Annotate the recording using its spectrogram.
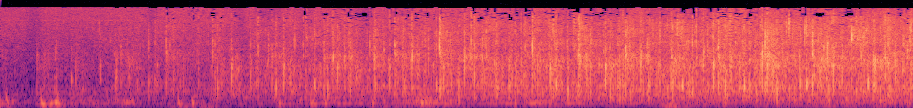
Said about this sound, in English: Fällt es euch schwer, da zu klatschen? So, is it difficult for you to applaud here?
